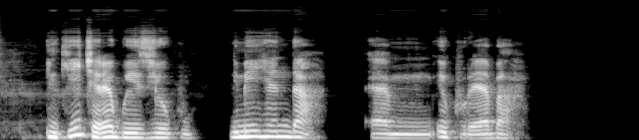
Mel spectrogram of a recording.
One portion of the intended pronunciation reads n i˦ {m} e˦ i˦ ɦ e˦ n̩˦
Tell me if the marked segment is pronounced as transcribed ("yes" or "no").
yes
